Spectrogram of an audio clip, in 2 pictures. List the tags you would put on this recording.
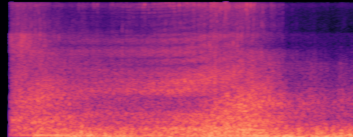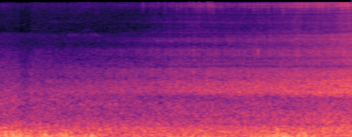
Sound effects > Vehicles
vehicle
traffic
car

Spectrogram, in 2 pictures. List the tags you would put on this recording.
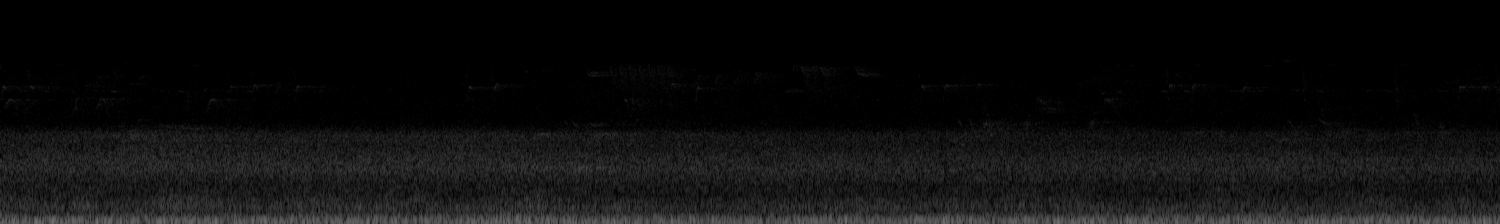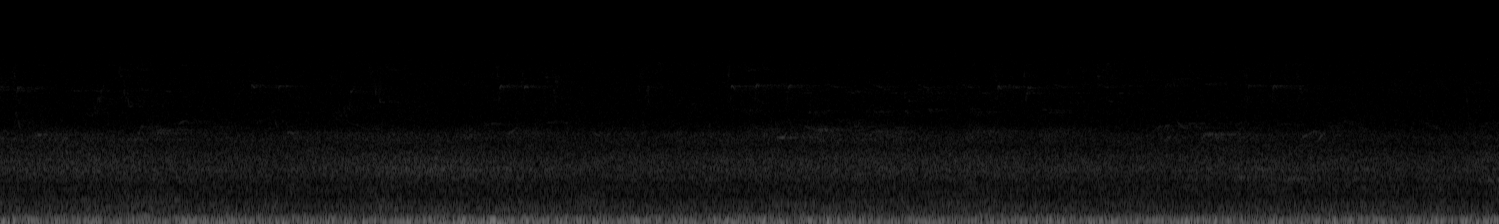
Soundscapes > Nature
phenological-recording
meadow
soundscape
alice-holt-forest
raspberry-pi
natural-soundscape
nature
field-recording

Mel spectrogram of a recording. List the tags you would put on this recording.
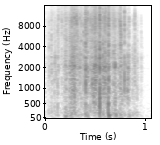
Sound effects > Objects / House appliances
crinkling
store
handling
receipt

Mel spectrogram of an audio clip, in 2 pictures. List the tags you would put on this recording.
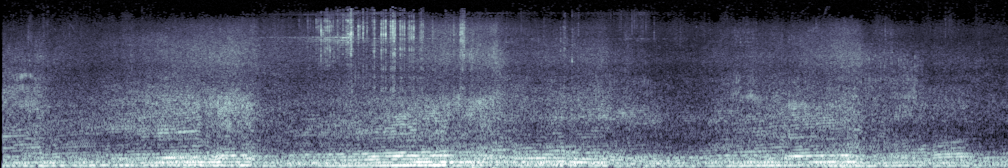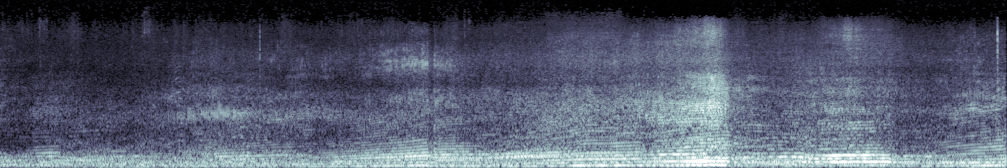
Soundscapes > Other
bikes
championship
engine
field-recording
motocross
motor
motorbike
motorcycles
noise
race
racetrack
slomczyn
supermoto
tor
warszawa

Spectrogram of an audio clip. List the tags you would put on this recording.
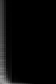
Instrument samples > Synths / Electronic
electronic
fm
surge
synthetic

